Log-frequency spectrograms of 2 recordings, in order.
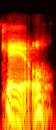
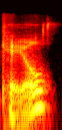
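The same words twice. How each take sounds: First: The name does not sound like the vegetable. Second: The name sounds like the leafy vegetable. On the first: "Sorry, it's Kale" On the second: "I pronounce his name like the leaf, like the lettuce leaf"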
